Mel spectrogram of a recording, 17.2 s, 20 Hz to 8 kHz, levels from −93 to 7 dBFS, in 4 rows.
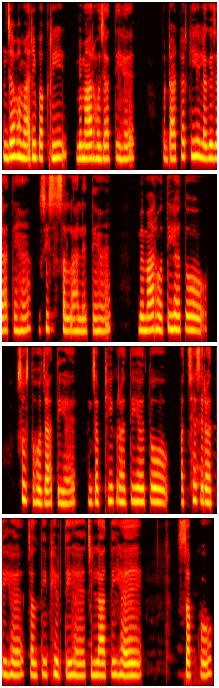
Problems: background conversations at intervals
